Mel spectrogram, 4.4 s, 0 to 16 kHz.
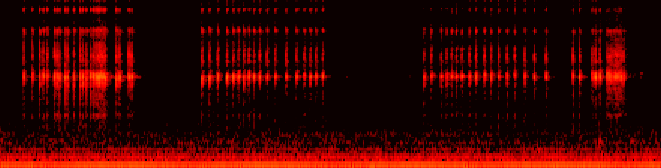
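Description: Koken Zeal 3/8" drive 72-tooth flex-head ratchet being cycled by hand. It gives three short runs of fast, fine clicking from its fine-tooth dual-pawl mechanism, with brief pauses between them.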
